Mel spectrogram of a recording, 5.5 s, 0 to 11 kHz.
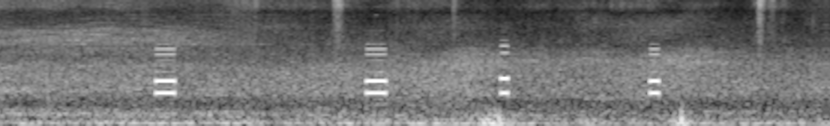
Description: DTMF, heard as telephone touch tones, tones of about 100 ms, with the noise of a residential street. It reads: 4 4 5 4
